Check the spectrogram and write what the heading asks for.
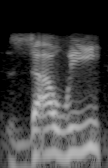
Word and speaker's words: Zaoui: It's David Zawi. It's spelled Z-A, and then if you're French, you know the word for yes is oui, O-U-I. That's how you spell it, Z-A-O-U-I. David Zawi.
